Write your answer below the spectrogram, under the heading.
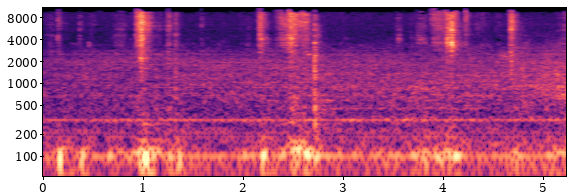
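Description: Kitchen knife cutting through a small bamboo shoot and knocking on a plastic cutting board: a handful of short, irregular taps and cuts as the bad parts are trimmed away. A low steady hum runs underneath.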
